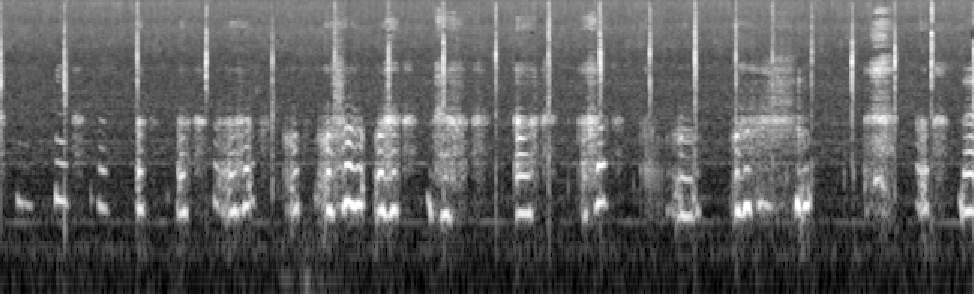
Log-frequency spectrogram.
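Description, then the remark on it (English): A person imitates a cat, making a steady stream of short purring and mewing vocal bursts mixed with soft clicks, with no actual words spoken. “I guess I could continue making those noises if you're into that. Yeah, I lied. I am a cat.”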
